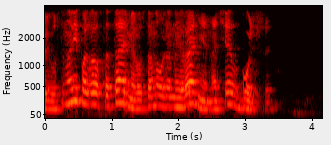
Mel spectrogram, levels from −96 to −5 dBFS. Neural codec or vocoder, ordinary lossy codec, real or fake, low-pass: none; AAC, 16 kbps; real; 3.6 kHz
